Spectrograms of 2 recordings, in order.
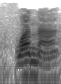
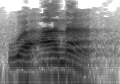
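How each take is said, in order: First: Wa runs smoothly into ana without a catch. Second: A glottal catch separates wa from ana. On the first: The speaker calls it wrong. "Wana enggak ada" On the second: The speaker calls it right. "Ana kan ada hamzah qati-nya ya. Wa ana"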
